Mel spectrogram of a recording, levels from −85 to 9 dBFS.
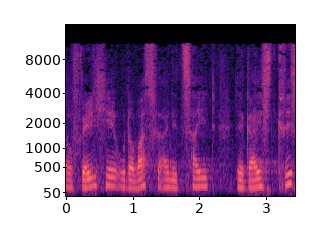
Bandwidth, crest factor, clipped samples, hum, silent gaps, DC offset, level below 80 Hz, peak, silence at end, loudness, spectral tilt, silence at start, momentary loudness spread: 11.5 kHz; 18 dB; under 0.1%; none; none; under 0.1%; -58 dBFS; -6 dBFS; 0 s; -24 LUFS; -4.5 dB/octave; 0 s; 6 LU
